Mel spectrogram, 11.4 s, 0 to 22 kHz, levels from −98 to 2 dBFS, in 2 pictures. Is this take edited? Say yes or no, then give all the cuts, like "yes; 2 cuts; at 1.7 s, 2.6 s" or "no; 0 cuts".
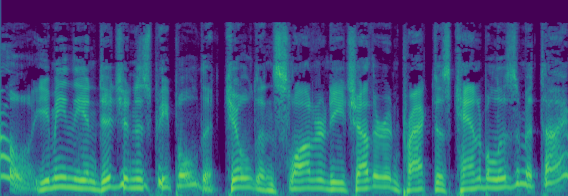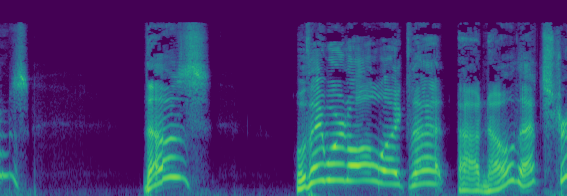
no; 0 cuts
